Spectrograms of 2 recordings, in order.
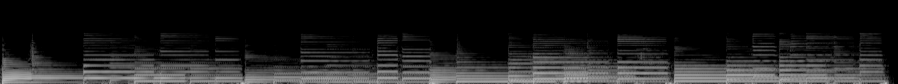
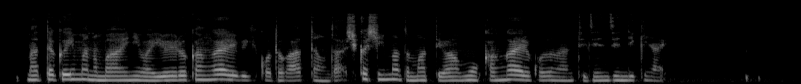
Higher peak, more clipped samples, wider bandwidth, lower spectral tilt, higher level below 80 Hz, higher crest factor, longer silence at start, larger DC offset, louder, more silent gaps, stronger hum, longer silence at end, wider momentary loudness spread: first, -8 dBFS vs -18 dBFS; neither; second, 4.4 kHz vs 11.5 kHz; first, -12.5 dB/octave vs -5.5 dB/octave; first, -40 dBFS vs -80 dBFS; about the same, 18 dB vs 18 dB; second, 0 s vs 0.25 s; neither; first, -28 LUFS vs -35 LUFS; neither; neither; second, 0.1 s vs 1.35 s; second, 6 LU vs 10 LU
